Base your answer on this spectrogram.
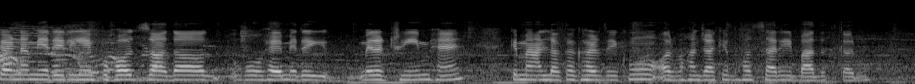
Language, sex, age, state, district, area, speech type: Urdu, female, 30-45, Delhi, Central Delhi, urban, spontaneous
